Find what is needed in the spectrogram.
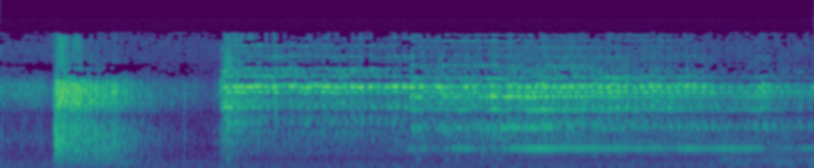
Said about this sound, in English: Signal gun ready. Fire!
